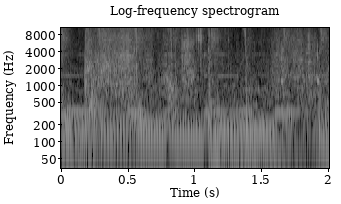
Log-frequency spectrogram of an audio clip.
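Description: Background music: steady low notes that change every half second or so, with light ticks over them.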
